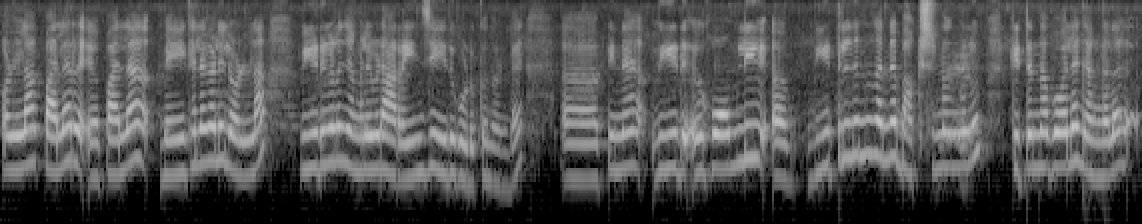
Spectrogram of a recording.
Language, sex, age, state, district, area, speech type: Malayalam, female, 18-30, Kerala, Pathanamthitta, rural, spontaneous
